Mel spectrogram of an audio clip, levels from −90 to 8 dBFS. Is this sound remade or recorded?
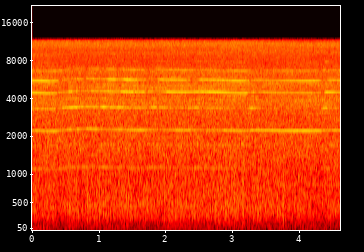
recorded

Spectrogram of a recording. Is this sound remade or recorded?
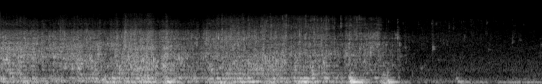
recorded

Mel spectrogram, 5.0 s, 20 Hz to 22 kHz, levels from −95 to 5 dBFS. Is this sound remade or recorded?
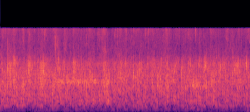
remade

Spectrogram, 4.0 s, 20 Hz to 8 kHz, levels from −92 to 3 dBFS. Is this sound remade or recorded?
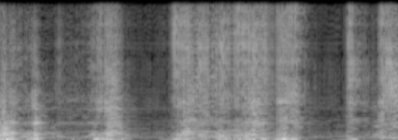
remade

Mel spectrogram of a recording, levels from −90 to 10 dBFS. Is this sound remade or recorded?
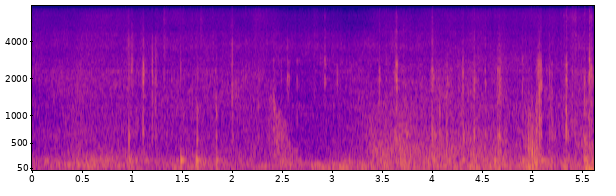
remade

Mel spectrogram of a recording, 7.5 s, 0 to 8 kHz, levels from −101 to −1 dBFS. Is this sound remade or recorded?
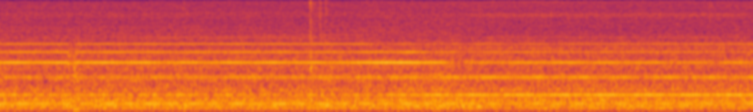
recorded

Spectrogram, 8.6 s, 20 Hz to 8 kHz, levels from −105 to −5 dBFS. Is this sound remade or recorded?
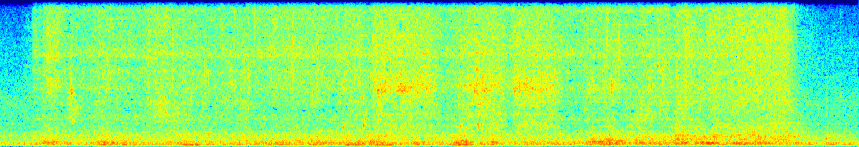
recorded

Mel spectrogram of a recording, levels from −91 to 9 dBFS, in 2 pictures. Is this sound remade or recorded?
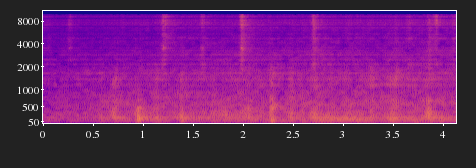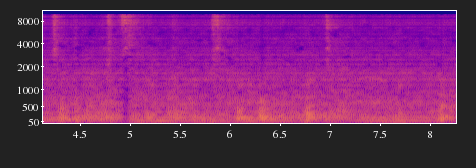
remade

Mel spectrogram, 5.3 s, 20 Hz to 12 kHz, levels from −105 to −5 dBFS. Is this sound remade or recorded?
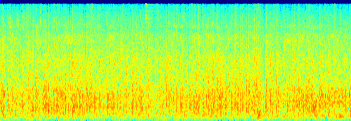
recorded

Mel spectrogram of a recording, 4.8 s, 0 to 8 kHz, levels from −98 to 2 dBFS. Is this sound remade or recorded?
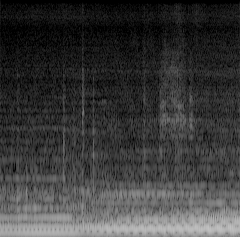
remade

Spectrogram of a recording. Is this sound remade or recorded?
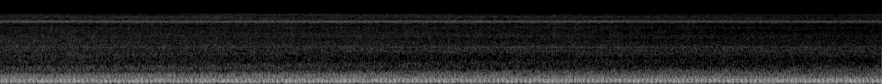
recorded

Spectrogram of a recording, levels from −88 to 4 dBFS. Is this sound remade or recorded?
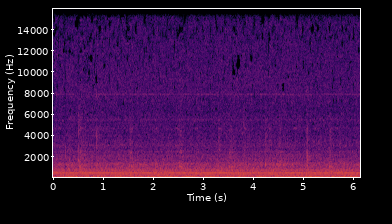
remade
